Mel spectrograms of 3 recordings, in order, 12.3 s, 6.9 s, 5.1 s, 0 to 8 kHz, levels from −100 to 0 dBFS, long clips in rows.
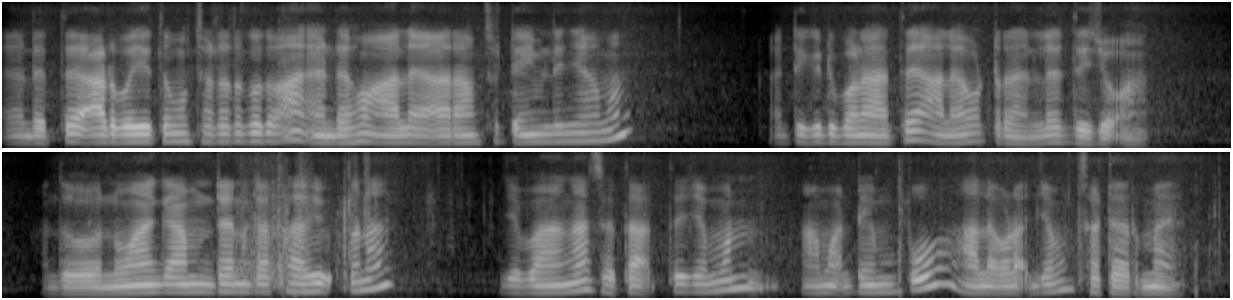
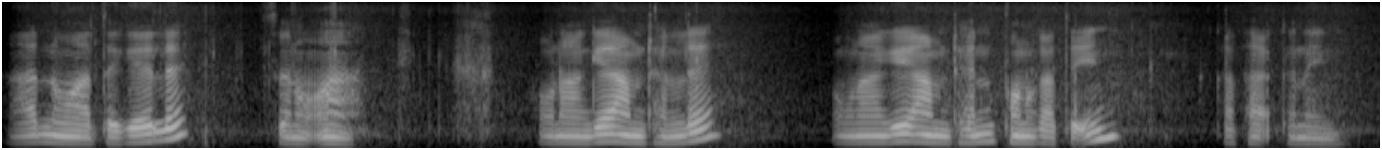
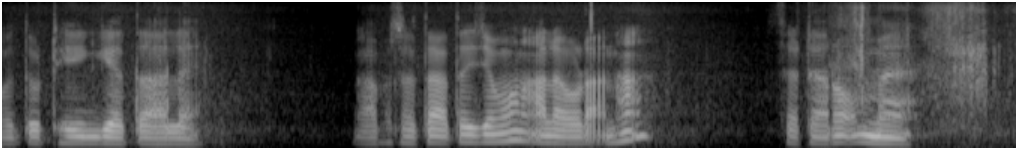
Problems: none marked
